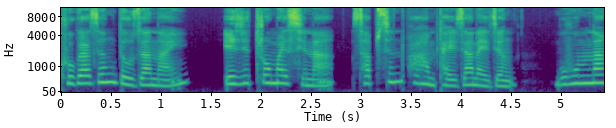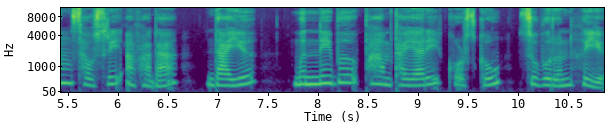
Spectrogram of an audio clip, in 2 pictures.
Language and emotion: Bodo, neutral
